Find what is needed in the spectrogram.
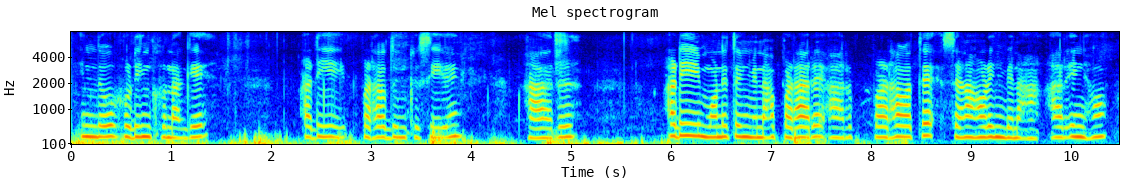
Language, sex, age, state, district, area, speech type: Santali, female, 18-30, Jharkhand, Seraikela Kharsawan, rural, spontaneous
